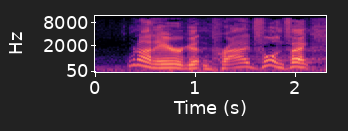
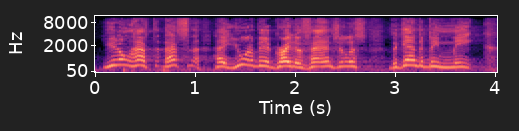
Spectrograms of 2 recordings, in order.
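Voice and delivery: normal talking voice

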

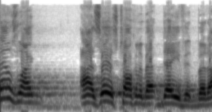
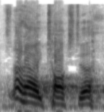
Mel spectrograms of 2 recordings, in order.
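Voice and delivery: ordinary delivery

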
